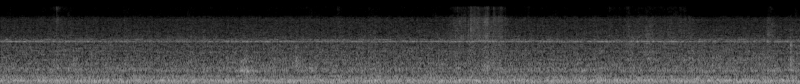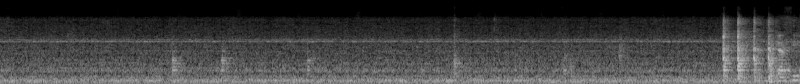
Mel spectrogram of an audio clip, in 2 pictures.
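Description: A kitchen appliance running with a steady whirring hum and a faint, constant high whine, under a few faint clinks of utensils on a pot.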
